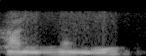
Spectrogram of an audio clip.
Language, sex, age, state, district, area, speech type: Punjabi, male, 18-30, Punjab, Fatehgarh Sahib, rural, conversation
